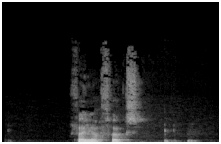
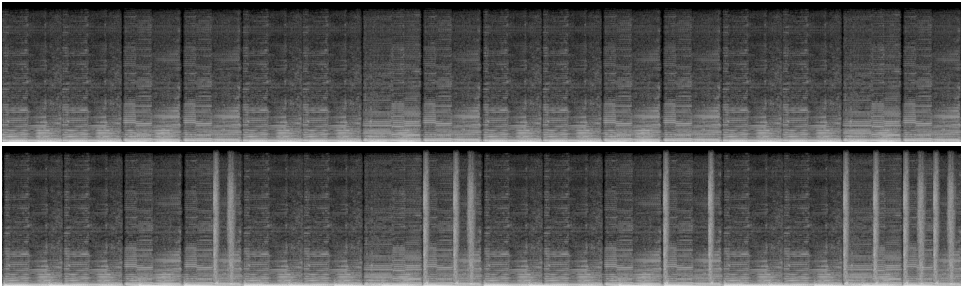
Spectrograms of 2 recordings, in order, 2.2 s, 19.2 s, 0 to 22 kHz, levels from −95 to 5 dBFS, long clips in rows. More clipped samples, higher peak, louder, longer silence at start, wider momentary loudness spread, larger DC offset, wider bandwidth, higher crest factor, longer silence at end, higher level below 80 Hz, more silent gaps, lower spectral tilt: neither; second, -8 dBFS vs -2 dBFS; second, -26 LUFS vs -18 LUFS; first, 0.7 s vs 0 s; first, 22 LU vs 9 LU; neither; second, 15.5 kHz vs 19 kHz; first, 22 dB vs 14 dB; first, 0.25 s vs 0 s; second, -66 dBFS vs -20 dBFS; neither; second, -5.5 dB/octave vs -7 dB/octave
